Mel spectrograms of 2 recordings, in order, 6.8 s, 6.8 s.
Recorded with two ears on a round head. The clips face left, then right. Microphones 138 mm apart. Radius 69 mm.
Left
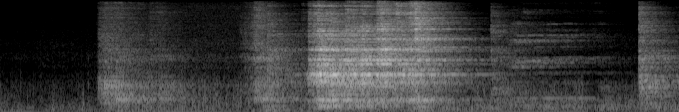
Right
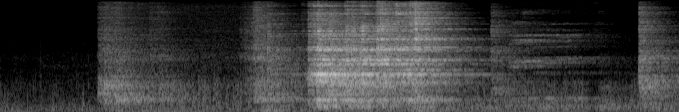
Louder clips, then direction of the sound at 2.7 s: Even; 15° right (ahead or behind).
